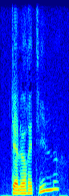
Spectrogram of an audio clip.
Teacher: as it's a question, it would be better to raise your voice at the end of the sentence, so it would sound like quelle heure est-il?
